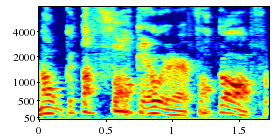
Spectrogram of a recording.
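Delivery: mock angry dismissal. Mother chasing him off.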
